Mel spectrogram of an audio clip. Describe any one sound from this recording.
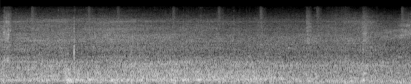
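Train doors slide open.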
